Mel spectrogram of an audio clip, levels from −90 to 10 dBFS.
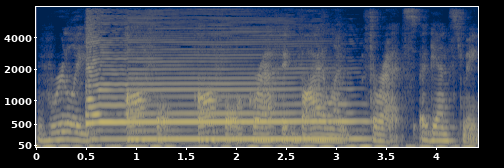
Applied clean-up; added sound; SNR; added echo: none; Wind instrument, woodwind instrument; -4 dB; reverberation time 0.3 s.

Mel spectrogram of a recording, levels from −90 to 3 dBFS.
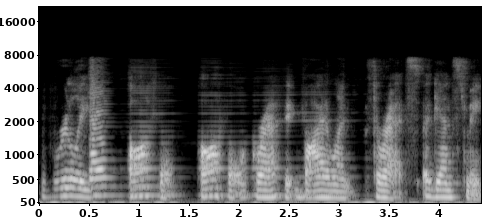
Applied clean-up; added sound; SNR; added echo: neural mask model DeepFilterNet 3.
